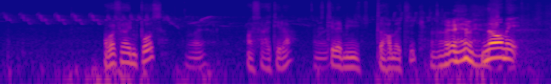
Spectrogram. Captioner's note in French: rires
